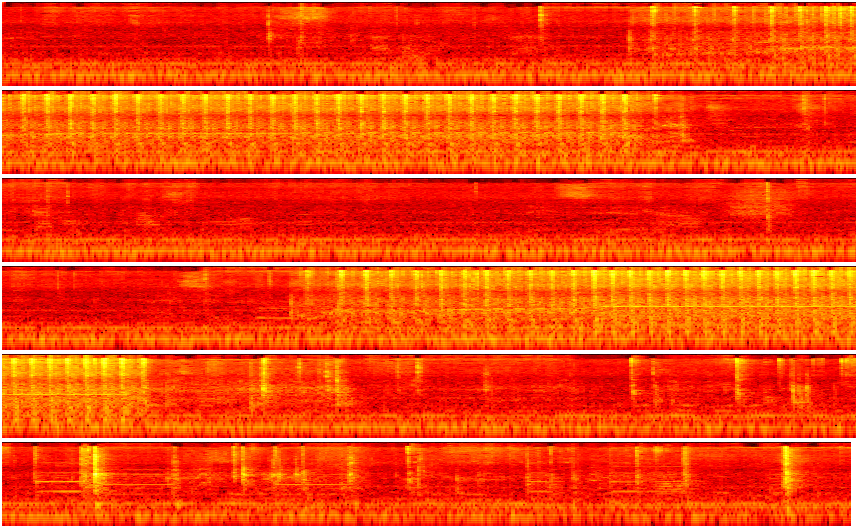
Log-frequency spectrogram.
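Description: A sewing machine stitching quilt pieces for a Lemoyne Star block runs in two rapid rattling bursts of several seconds each, close by, with a voice talking during the pauses between them.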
